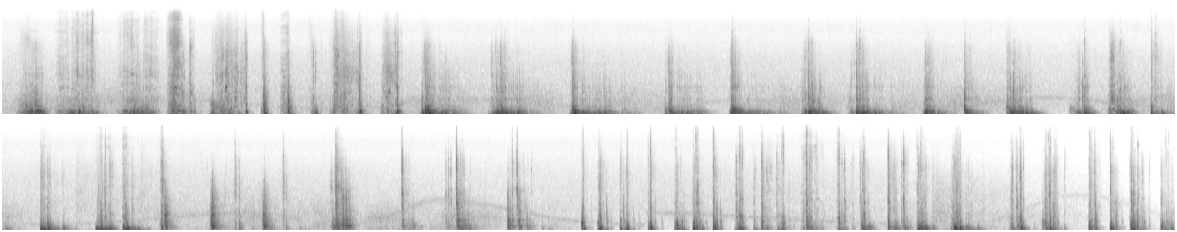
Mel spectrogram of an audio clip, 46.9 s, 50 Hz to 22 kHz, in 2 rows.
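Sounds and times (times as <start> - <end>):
sharp knocks and bangs: 27.6 - 29.2.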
